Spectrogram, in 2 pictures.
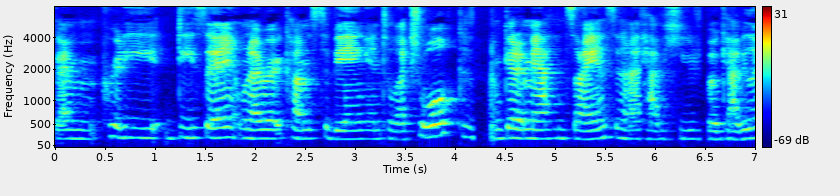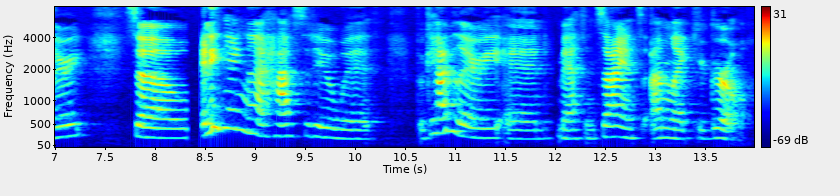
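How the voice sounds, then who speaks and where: A woman's voice: mid-range voice, pushed and bright, echoey room. A young woman with a sick, wheezy voice, chatting and rambling through a casual story time vlog. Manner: chatty, rambling with many fillers. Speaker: vlogger.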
